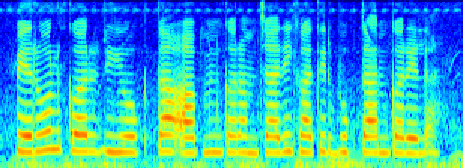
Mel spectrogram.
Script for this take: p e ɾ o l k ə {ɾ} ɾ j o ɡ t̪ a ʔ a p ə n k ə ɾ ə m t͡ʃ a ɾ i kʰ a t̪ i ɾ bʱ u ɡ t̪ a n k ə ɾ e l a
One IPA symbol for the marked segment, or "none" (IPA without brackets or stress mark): ɾ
